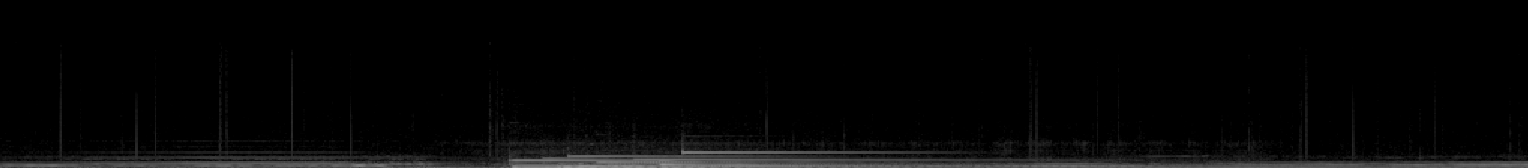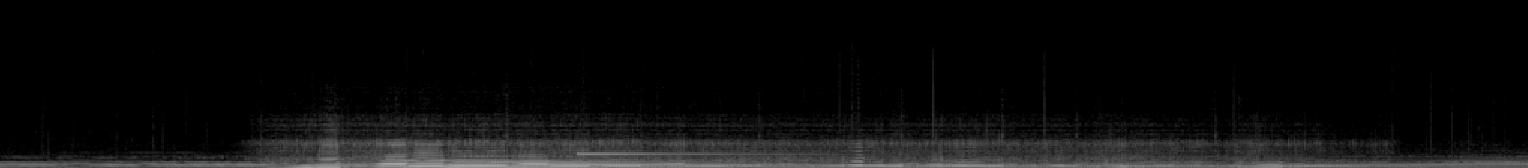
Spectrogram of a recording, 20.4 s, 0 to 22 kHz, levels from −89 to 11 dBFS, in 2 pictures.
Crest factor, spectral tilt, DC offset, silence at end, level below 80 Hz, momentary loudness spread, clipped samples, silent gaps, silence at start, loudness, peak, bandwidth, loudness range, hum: 18 dB; -7.5 dB/octave; under 0.1%; 0 s; -60 dBFS; 25 LU; under 0.1%; none; 0 s; -36 LUFS; -20 dBFS; 12.5 kHz; 22 LU; none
